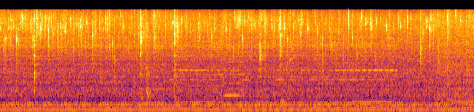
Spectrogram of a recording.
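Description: Breaded chicken cutlets shallow-frying in olive oil in a non-stick pan: a steady sizzle with scattered small crackles and pops.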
